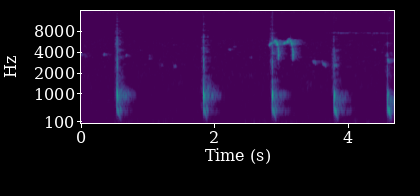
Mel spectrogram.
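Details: Watercock call in the Thai style; hollow, deep plopping notes repeated roughly every second, five in all, with a faint high squeak between two of them.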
